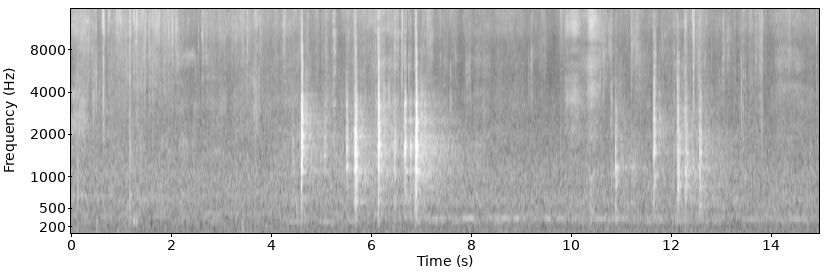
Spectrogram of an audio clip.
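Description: Faint, irregular thuds and clicks of a horse's hooves on arena sand, clustered in two short runs, over a faint steady hum.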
